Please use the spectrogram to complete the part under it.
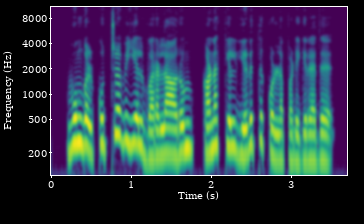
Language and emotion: Tamil, neutral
